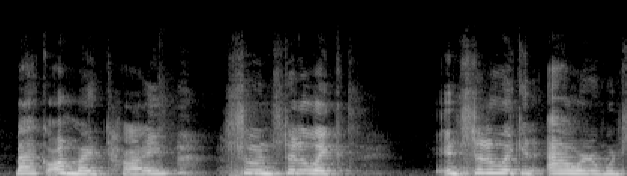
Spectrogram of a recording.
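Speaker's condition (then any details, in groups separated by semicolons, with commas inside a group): Cerebral palsy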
